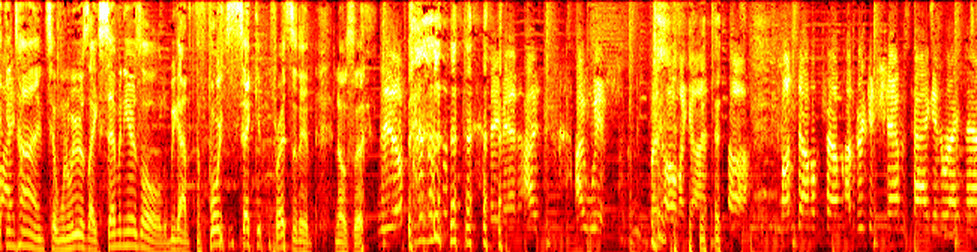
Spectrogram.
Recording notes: phones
